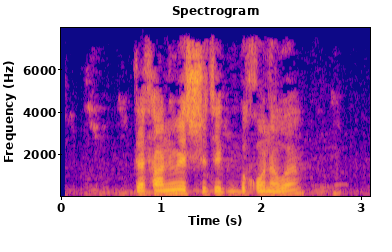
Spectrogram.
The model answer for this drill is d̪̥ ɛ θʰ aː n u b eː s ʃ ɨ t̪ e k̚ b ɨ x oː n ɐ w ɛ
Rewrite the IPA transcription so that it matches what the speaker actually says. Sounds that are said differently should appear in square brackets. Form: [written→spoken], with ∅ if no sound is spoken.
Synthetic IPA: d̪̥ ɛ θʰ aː n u [b→w] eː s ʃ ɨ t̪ e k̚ b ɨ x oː n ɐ w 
